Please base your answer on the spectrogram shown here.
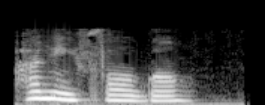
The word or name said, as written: honeyfogle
